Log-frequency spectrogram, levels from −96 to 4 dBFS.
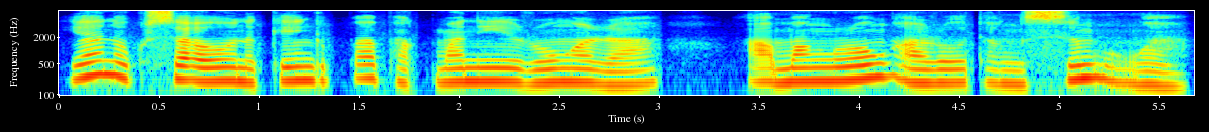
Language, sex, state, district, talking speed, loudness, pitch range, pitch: Garo, female, Meghalaya, West Garo Hills, 105 wpm, -18 LUFS, 185-220 Hz, 200 Hz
